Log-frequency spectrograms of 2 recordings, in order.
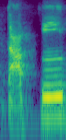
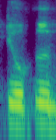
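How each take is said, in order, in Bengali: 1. প্রথম স্বরধ্বনিটি 'ah' এর মতো শোনায়। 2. প্রথম স্বরধ্বনিটি 'yoo' এর মতো শোনায়। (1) "কেউ একে টাপল বলে" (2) "আমি টিউপল বলি যাতে বানানটা ভুল না হয়"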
